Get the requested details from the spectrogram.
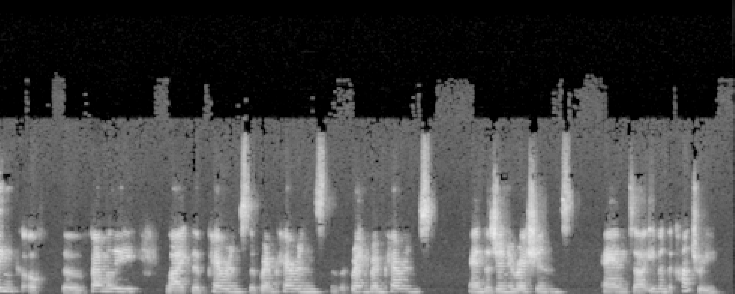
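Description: A woman speaks with a Vietnamese accent at a medium pitch. Her intonation stays fairly even. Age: 20s. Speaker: social entrepreneur. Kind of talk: interview conversation. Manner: halting, many fillers.

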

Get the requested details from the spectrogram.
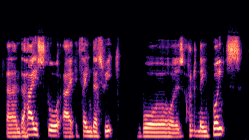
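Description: In a Scottish accent, a man speaks at a very slow pace with a medium pitch and fairly even intonation. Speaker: fantasy football podcast host. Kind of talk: casual chat.

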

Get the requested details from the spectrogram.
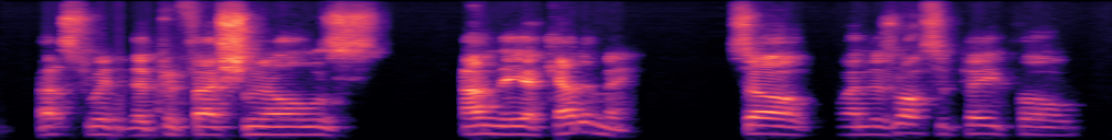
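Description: Talking at a moderate pace, a man with a Yorkshire accent has a fairly high pitch. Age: 60s. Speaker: cricket coach. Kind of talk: interview. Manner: calm.

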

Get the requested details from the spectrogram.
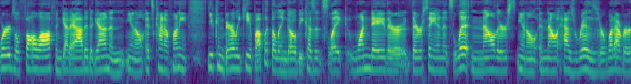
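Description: With an American accent, a woman speaks at a moderate pace with hardly any pauses, her bright, sharp tone fairly low in pitch with ordinary pitch variation, on a very clean recording with a silent background. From US Midwest, Michigan. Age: 20s. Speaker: college student. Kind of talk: casual chat. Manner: hesitant, many fillers.

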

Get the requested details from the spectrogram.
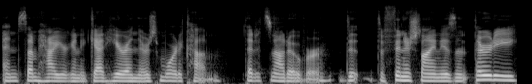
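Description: A woman's unremarkable speaking voice, fairly low in pitch, at a moderate pace, dry and close with no echo, in a very clean recording with a silent background. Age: 50s. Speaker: podcast host. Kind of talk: interview.

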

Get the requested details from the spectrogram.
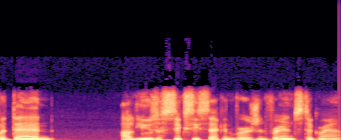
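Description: A man talks with ordinary pitch variation. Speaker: voiceover actor and poet. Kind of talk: casual chat. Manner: reflective, with long pauses.

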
